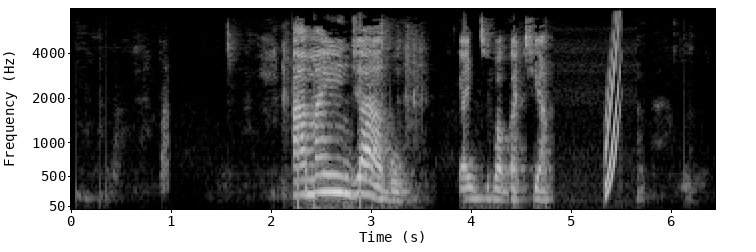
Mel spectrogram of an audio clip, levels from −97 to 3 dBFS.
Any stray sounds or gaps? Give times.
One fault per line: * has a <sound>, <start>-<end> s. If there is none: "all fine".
* has a chirp, 5.3-5.5 s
